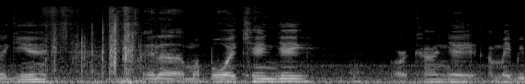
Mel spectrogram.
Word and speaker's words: Kanye: i believe king well he doesn't pronounce it like kane kanye yeah that's all right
